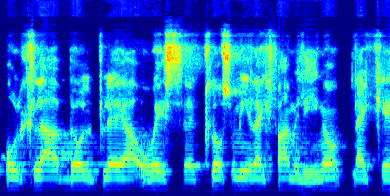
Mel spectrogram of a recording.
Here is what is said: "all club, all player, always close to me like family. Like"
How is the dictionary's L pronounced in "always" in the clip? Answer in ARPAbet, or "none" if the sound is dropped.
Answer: none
